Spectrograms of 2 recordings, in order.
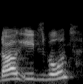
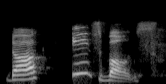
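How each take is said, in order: First: No word is given special stress. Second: The word eats is stressed.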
